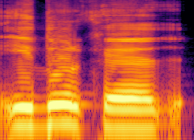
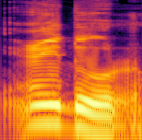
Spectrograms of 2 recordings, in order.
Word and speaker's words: ইঁদুর: অর্থাৎ চন্দ্রবিন্দু দিলে সেটা উচ্চারণটা নাকি স্বরে করতে হয়, ঠিক আছে? যেমন ইঁদুরকে আমাদের উচ্চারণ করতে হবে ইঁদুর, অনেক নাকি স্বরে ইঁদুর, মানে নাকি উচ্চারণ হবে,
